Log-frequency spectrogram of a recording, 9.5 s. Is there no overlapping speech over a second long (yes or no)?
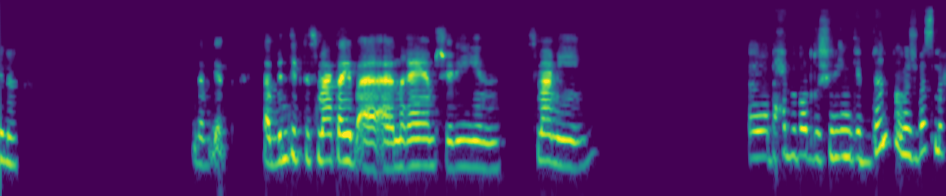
yes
